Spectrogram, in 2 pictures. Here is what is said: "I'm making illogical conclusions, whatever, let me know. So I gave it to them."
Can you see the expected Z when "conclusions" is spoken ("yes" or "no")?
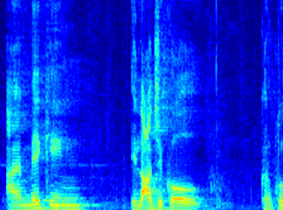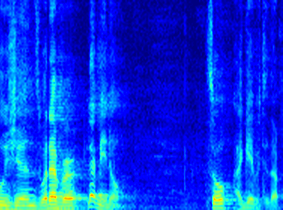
yes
